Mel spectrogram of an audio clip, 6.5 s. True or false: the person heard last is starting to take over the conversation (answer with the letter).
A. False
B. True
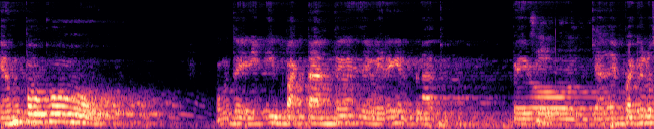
A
